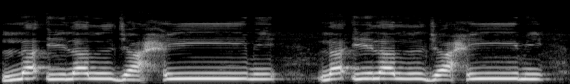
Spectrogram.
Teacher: ہے، یا ساکن سے پہلے ہا کے نیچے زیر ہے، تو یا ساکن سے پہلے زیر ہو تو یا مدہ ہوگا، اس کو ایک الف برابر کھینچ کر کے پڑھنا ہے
